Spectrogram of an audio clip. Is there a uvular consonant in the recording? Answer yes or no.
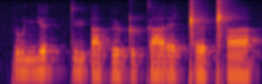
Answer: no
